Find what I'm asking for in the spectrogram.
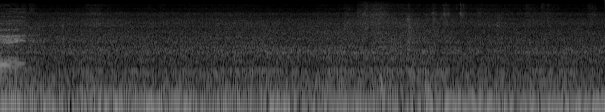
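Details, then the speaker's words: Acura RSX test drive after tightening loose lug nuts that had caused a weird noise from the rear: steady low road and engine rumble, no clunks, knocks or rattles; problem fixed. "[Music] and it's fine"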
